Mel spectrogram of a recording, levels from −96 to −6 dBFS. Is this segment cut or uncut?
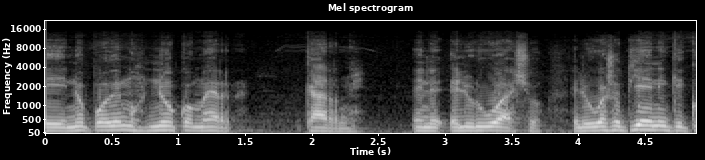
cut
